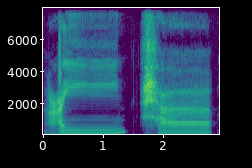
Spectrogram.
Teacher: আমরা কন্ঠের মাঝখান থেকে চাপ দিয়ে হলকের মাঝখান থেকে উচ্চারিত হবে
